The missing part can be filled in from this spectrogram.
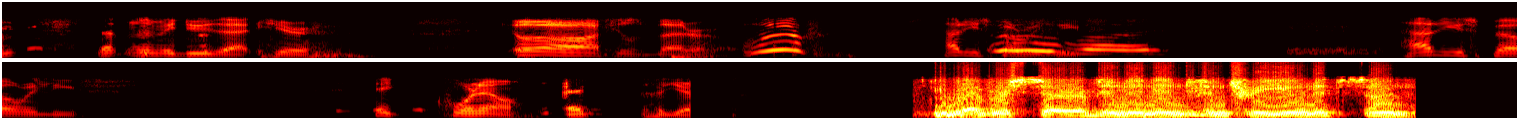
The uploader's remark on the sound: The only live call in talk show in the world co-hosted simultanioulsy aroud the globe.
